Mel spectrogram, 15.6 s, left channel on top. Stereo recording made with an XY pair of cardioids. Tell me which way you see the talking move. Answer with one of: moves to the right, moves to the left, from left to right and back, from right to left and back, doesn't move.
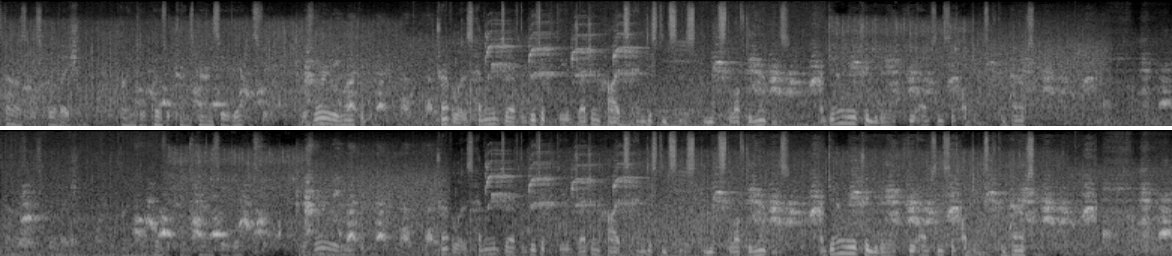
moves to the right.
